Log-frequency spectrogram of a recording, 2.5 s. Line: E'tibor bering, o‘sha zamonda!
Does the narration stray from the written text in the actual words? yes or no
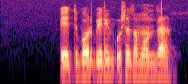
no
